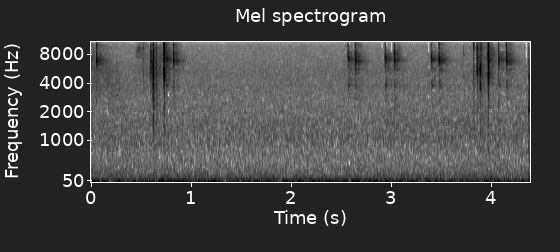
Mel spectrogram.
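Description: Faint clicks of a computer mouse and keyboard: a quick pair a little over half a second in, and a few more around the three-second mark, over a near-silent room.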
